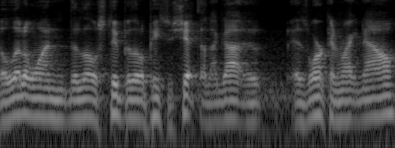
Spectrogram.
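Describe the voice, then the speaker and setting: A man speaks fairly quickly in a fairly low voice with fairly even intonation. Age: 60s. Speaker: video blogger. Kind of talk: casual monologue. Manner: rambling, conversational with fillers.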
